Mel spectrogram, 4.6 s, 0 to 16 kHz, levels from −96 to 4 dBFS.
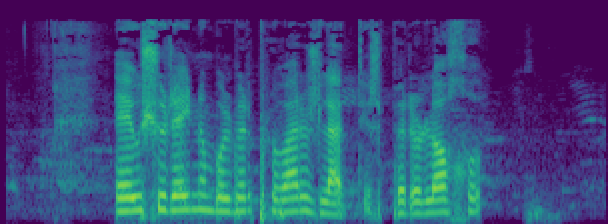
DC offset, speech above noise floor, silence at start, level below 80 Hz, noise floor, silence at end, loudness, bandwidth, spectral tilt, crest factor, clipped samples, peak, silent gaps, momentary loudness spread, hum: under 0.1%; 37 dB; 0.45 s; -54 dBFS; -57 dBFS; 0.55 s; -20 LUFS; 11.5 kHz; -4 dB/octave; 18 dB; under 0.1%; -4 dBFS; none; 10 LU; none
